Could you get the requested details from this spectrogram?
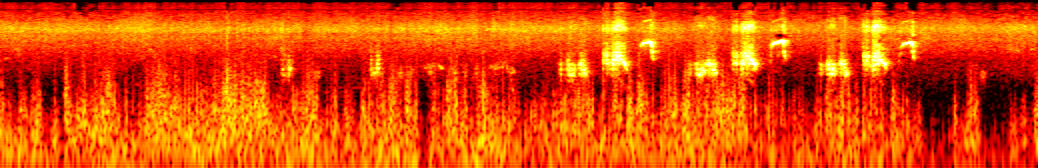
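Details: Clamorous reed warbler in a Kashmir riverine grassland delivering a chattering phrase of short notes alternating with thin high squeaks, building in the second half, while strong wind noise rumbles throughout.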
